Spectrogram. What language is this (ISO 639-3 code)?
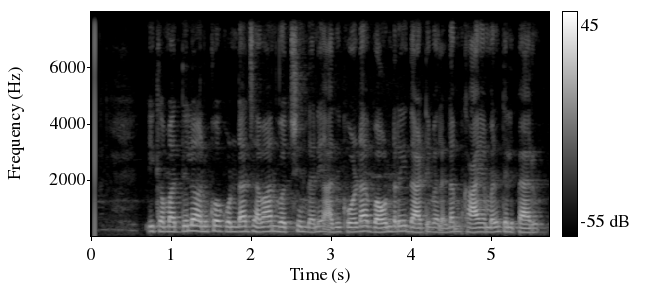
tel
